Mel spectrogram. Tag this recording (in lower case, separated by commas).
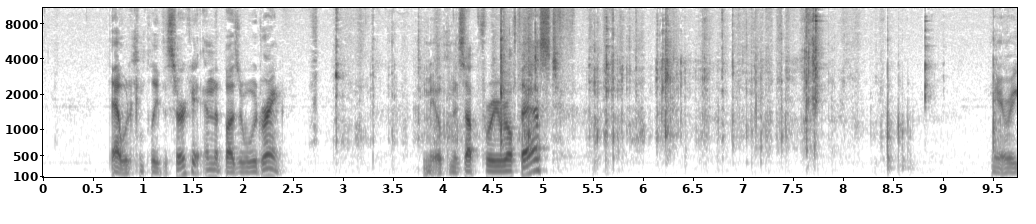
speech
